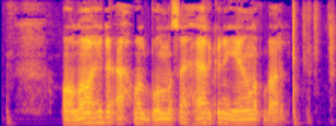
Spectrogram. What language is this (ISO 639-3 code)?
uig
